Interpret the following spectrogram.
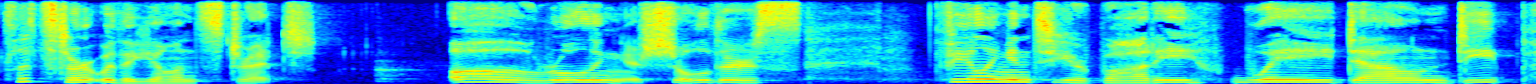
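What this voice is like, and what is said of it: Voice with a cold. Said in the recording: “Even as I have this cold, what does my voice feel like? Kind of echoey and hollow in my head.”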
